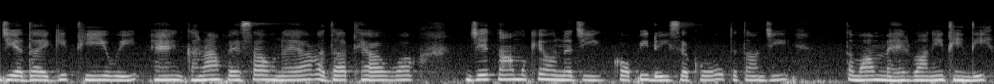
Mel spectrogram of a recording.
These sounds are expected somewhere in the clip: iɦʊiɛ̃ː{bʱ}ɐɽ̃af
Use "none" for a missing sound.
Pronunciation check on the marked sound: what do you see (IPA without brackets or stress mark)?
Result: ɡʱ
